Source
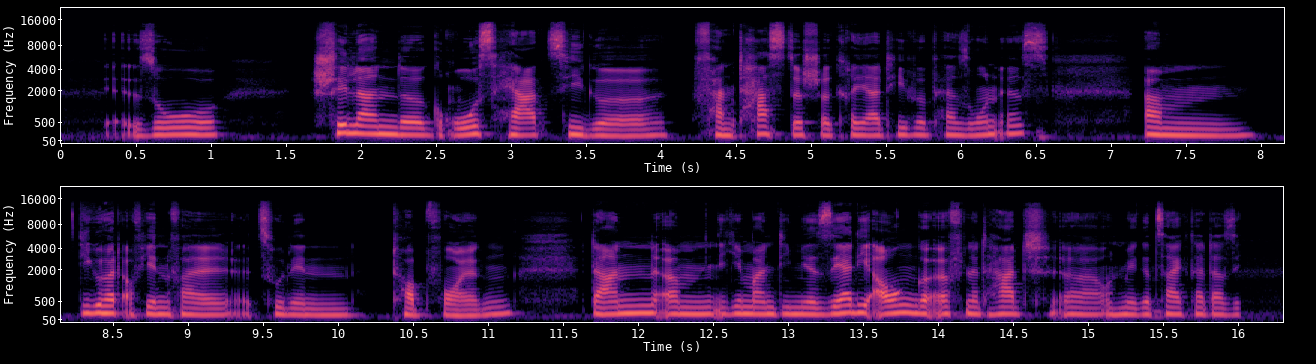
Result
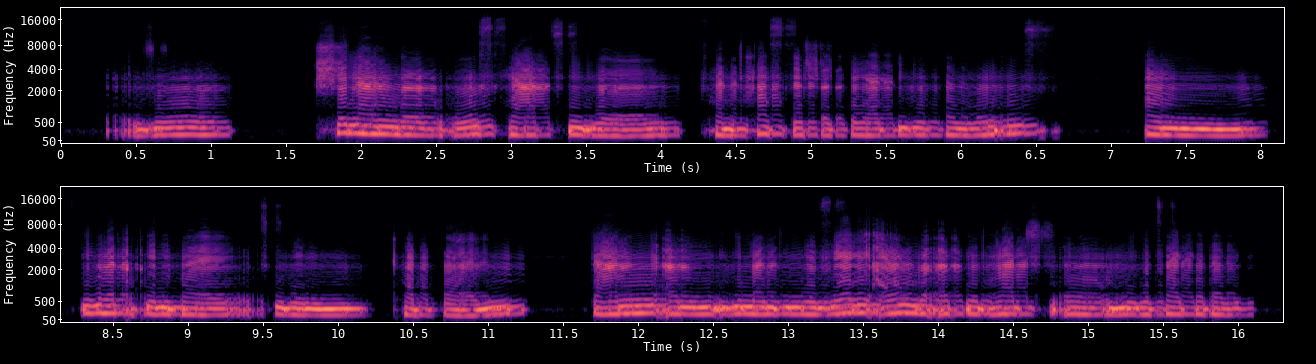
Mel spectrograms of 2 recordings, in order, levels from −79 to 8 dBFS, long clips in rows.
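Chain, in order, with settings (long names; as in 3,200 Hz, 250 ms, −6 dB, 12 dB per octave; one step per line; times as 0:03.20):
adaptive Wiener filter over 25 samples
leveller curve on the samples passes 3
formants moved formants +6 semitones
formant filter i
single-tap delay 93 ms −8 dB
level +8 dB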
